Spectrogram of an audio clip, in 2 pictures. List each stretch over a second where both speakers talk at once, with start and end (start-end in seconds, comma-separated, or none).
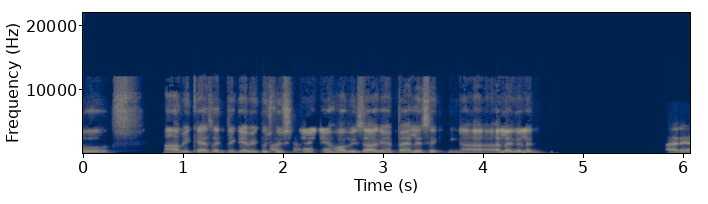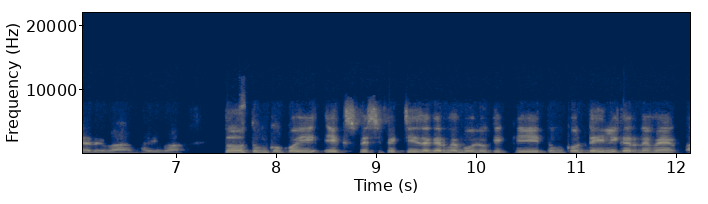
none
